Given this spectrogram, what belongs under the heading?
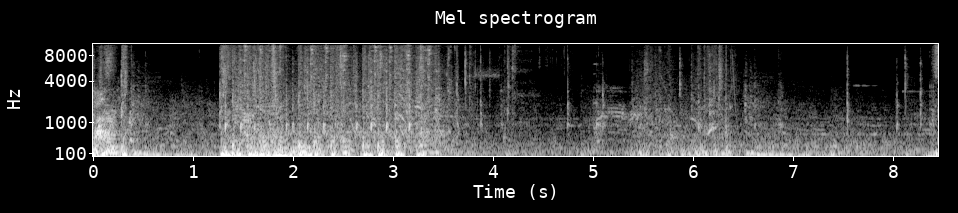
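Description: Dense gunfire in the video game Mass Effect 3 crackles in sustained bursts with heavy impacts, forming a loud, continuous barrage with a sudden jump in intensity after the first second.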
